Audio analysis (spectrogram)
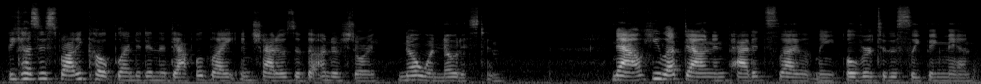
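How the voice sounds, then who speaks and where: A woman's voice: lowish voice, normal speed, pushed and bright, poor audio. A woman reading a children's story aloud expressively, as a teacher does. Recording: clear background noise.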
